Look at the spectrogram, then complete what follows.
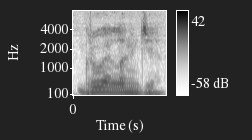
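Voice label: "greenland", Brazilian Portuguese; gcompris; geography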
